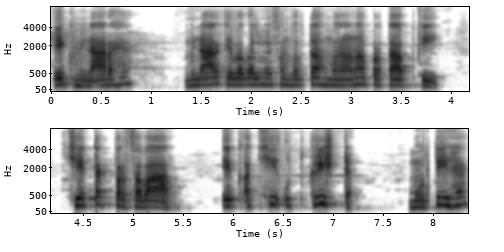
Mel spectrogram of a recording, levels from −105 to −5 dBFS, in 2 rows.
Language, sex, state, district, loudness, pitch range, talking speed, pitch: Hindi, male, Bihar, Samastipur, -18 LUFS, 155-185 Hz, 135 wpm, 170 Hz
